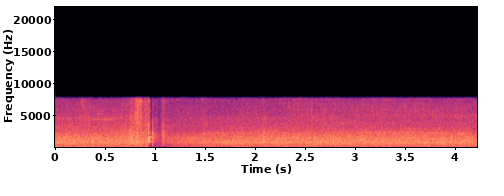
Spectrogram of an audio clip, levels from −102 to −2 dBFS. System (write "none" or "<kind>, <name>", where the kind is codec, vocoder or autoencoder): none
